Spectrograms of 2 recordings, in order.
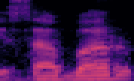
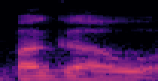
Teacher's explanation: kebanyakan perkampungan di negeri Melaka masih lagi menggunakan bunyi diftong AU seperti sabar menjadi Sabau, Kabar menjadi kabau, pagar menjadi pagau ataupun ulau ular menjadi ulau.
